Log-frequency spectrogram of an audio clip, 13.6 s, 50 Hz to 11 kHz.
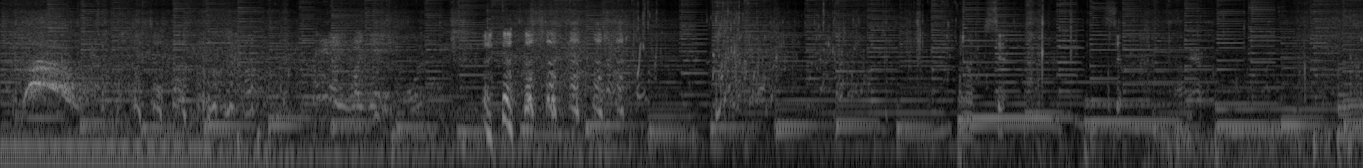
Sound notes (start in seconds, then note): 0.2 soft music; 4.3 hunters laughing; 6.8 soft music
